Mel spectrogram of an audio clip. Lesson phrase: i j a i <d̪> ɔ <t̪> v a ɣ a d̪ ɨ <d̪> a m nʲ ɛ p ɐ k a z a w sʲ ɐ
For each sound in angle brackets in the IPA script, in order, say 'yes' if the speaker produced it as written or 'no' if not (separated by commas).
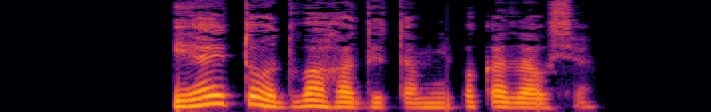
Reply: no, no, no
